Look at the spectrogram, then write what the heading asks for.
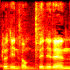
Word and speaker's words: Claudine Van Beneden: bonsoir, Claudine Van Beneden. Bonsoir. Je prononce bien votre nom?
